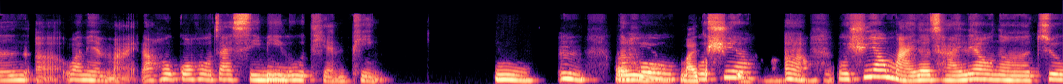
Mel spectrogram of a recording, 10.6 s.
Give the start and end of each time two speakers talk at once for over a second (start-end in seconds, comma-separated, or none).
6.1-8.3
